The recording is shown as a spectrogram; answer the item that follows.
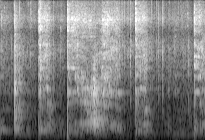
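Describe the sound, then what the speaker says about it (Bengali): Biryani spice paste fries in oil in a pan, sizzling steadily while a spoon scrapes and stirs it in sharp, irregular strokes close by. "আমার বিরিয়ানির মশলাটা পুরো কষে তেল উঠে গেছে"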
